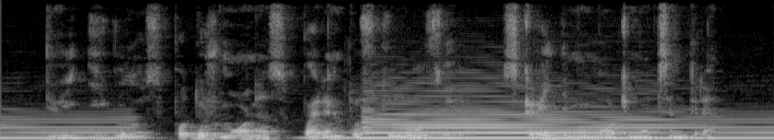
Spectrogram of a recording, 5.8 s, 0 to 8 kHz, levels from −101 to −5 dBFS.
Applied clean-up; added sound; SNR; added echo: none; Wind instrument, woodwind instrument; -1 dB; reverberation time 0.3 s.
